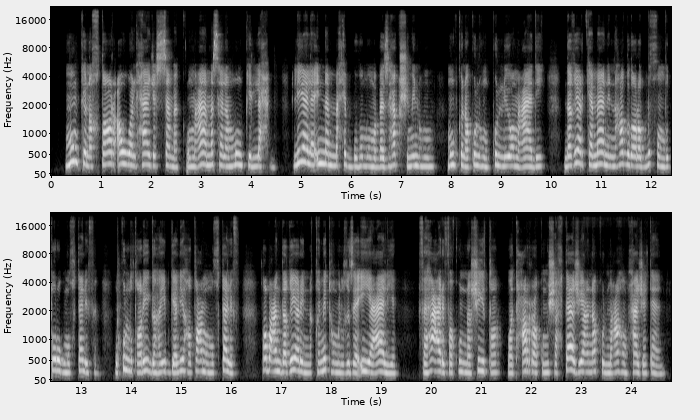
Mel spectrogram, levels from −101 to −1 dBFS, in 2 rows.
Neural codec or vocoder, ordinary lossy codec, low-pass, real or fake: none; none; 19.8 kHz; real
